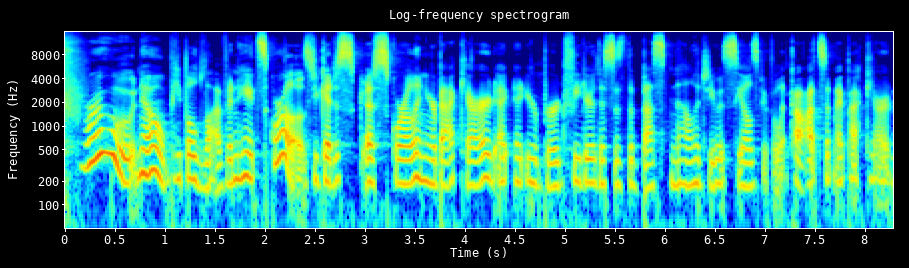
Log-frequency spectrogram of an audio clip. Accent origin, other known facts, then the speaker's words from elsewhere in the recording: California, United States; now in Cape Cod, United States; I grew up in California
